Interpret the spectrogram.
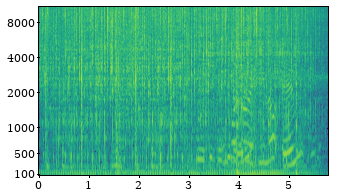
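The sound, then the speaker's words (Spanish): Half a gallon of thick molasses is sloshed and stirred into a 20-liter bucket of water, a continuous wet churning over a steady low hum, with faint voices murmuring briefly near the end. “Podemos diluir el medio galón de, melaza y allí mismo vamos a aplicar la levadura y lo vamos a tapar.”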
